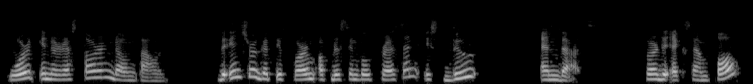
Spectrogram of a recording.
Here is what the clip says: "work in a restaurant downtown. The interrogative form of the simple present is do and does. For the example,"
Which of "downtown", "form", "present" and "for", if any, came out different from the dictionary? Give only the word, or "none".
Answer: present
